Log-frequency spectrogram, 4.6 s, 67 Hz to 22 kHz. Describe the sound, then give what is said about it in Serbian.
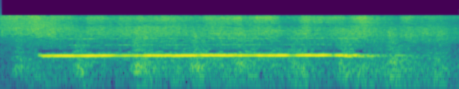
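A steam train's whistle as it departs: one long, steady, loud tone held for about three seconds over a constant hiss of steam, with no voices. “Oh, ode mi voz. Šta ću sad? Sljedeći kreće tek u četvrtak u 22.17”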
